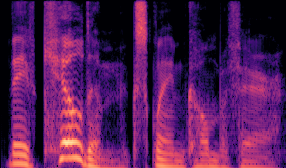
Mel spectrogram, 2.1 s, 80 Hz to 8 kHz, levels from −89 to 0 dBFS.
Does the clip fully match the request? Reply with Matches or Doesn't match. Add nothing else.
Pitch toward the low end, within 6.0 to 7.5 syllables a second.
Matches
